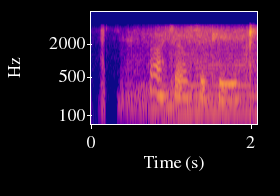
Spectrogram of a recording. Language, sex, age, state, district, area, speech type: Kashmiri, female, 18-30, Jammu and Kashmir, Pulwama, rural, conversation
